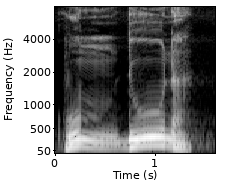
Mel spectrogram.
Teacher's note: mim sukun bertemu dal, idhar safawi. Mim sukun dibaca jelas tanpa mendengung. Hum duna, du duma bertemu sukun dua harakat mad tabi'i.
